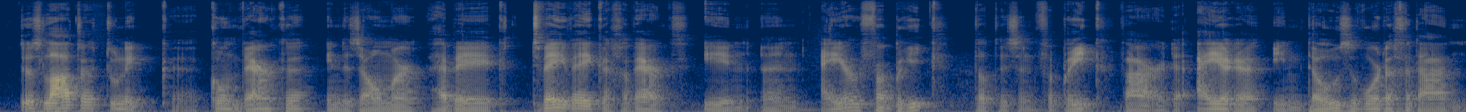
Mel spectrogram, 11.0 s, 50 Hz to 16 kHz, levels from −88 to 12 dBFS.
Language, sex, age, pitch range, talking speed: Dutch, male, 30-49, 70-85 Hz, 155 wpm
